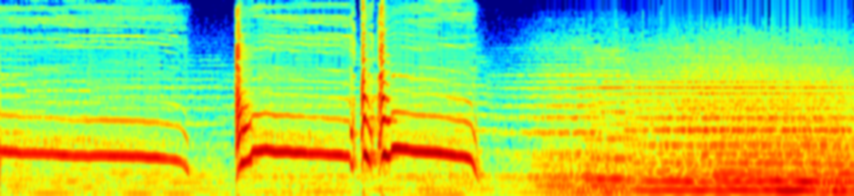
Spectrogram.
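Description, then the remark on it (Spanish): A hungry wolf howls in long, sustained, wavering tones that rise sharply and slowly fall, a few calls in succession, then fade into a low, rumbling musical drone; snow covers the fields of Umbria near Gubbio. “El lobo, hambriento, ataca todo lo que se pone a su alcance.”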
